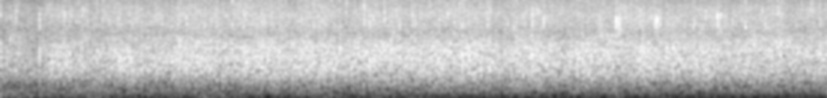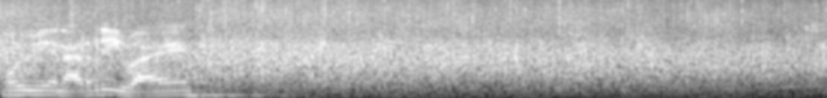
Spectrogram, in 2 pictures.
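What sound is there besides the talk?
audience applause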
